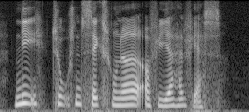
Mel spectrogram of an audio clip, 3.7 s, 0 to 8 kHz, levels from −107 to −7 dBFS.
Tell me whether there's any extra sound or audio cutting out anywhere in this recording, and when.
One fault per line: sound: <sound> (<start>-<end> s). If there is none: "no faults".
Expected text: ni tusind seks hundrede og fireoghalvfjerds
no faults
